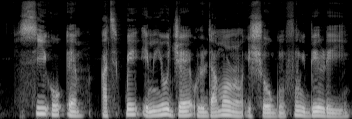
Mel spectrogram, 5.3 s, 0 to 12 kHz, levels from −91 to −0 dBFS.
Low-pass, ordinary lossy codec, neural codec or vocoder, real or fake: none; none; none; real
